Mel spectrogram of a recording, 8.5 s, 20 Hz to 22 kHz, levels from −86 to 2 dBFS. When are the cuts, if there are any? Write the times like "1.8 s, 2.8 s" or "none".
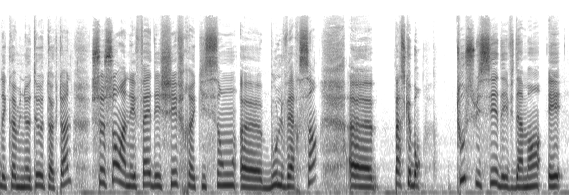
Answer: none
